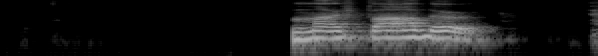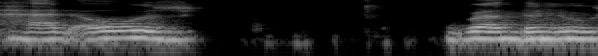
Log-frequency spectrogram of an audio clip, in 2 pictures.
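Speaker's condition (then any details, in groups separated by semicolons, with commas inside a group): Parkinson's; about six years since onset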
